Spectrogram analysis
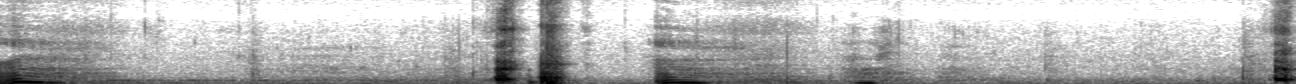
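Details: Several stifled, breathy sneezes with short sharp bursts and soft voiced in-breaths in a quiet room from a very sleepy person trying to fall asleep; trigger unknown, probably pollen (allergy suspected).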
